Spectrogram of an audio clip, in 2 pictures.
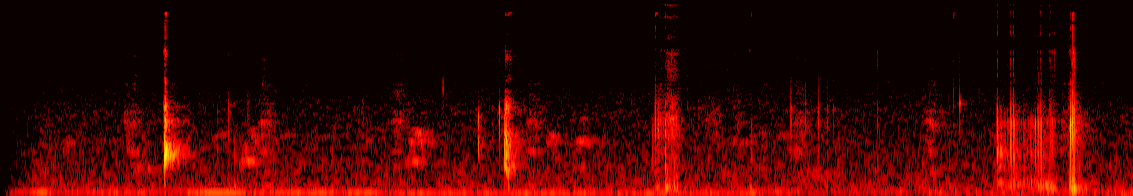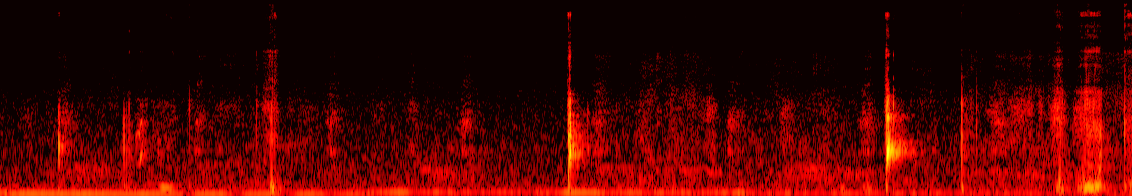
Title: Baby Hiccup // Baby moments. #babies #moments #short #newborn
